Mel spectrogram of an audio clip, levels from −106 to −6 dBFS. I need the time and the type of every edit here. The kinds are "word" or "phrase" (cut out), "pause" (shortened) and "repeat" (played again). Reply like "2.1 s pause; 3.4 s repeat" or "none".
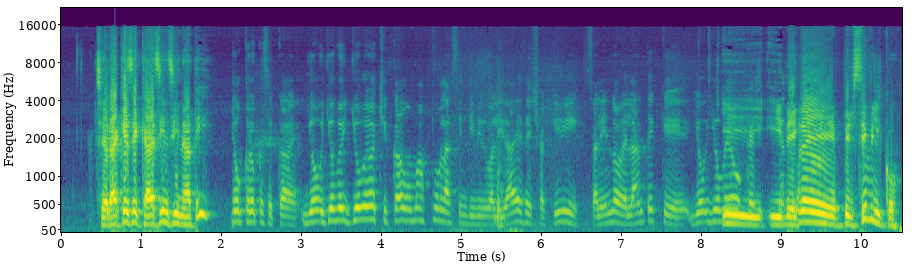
6.5 s pause; 9.2 s word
